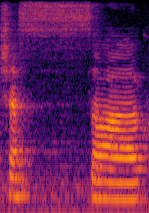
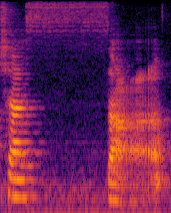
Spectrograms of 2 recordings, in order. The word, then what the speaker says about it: cessa: sing cessa, so not chessa, right? It's very tempting to do, but you want to put the double S on that second note of it.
